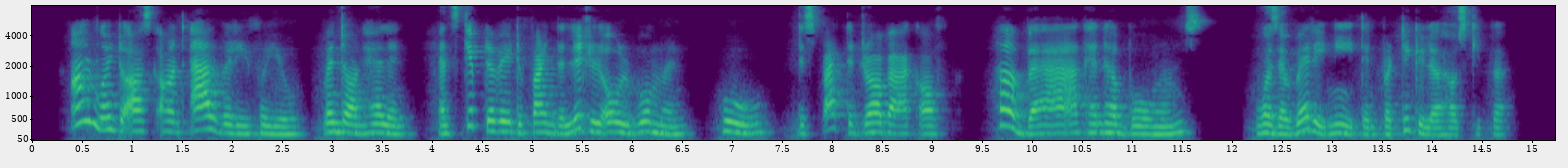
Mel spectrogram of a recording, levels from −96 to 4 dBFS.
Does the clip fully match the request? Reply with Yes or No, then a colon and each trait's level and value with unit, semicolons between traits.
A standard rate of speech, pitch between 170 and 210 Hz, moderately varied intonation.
Yes: average, 145 wpm; high, 190 Hz; average, 3.7 semitones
